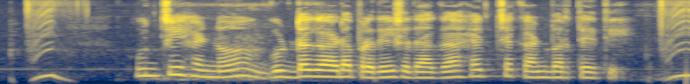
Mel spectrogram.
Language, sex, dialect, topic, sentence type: Kannada, female, Dharwad Kannada, agriculture, statement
